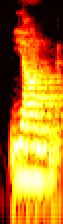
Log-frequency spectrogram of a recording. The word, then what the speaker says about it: Yang: What we're going to do is we're going to chant a mantra, and that mantra is Yang, Y-A-N-G, Yang, and it's pronounced like this.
